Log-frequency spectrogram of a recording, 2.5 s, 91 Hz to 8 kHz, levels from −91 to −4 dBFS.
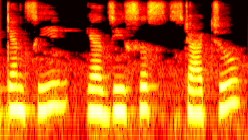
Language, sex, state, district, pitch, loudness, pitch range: English, female, Telangana, Hyderabad, 240 Hz, -15 LUFS, 230-250 Hz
